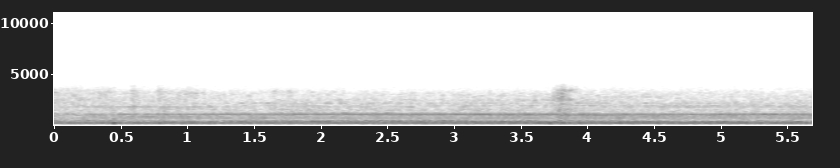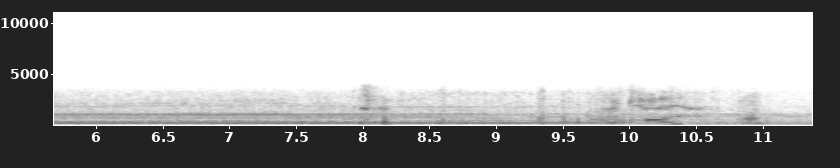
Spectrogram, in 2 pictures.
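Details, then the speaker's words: 1993 Mazda Miata after swapping the old Denso fuel pump for a Walbro: steady, even electric pump hum with the engine quietly ticking over; the idle is settled and better than the earlier roughly 500 rpm. "okay I hear the fuel pump working I'm not sure if it's supposed to be a constant home or not but I'm gonna find out"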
